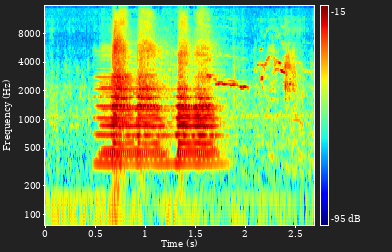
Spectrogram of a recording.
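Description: A train horn blares in a long, steady harmonic tone over the rumble of a passing train, with bursts of rushing wheel noise swelling and fading.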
